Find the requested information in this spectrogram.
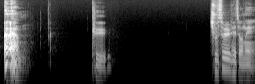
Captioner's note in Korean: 목을 가다듬음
